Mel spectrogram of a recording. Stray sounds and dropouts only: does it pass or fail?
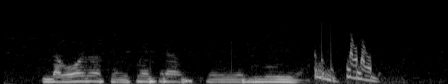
fail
